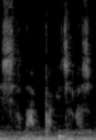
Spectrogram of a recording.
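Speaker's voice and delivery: hushed, quiet whisper.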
